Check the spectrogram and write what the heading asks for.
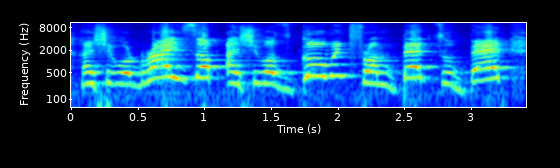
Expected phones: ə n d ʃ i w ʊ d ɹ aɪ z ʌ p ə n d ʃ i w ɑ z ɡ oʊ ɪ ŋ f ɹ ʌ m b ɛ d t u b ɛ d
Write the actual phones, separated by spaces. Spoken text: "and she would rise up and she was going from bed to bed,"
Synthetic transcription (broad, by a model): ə n ʃ i w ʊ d ɹ aɪ z ʌ p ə n ʃ i w ɑ z ɡ oʊ ɪ ŋ f ɹ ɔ m b ɛ d t u b ɛ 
